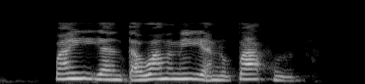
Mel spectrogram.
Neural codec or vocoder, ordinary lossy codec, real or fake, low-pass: codec, 16 kHz, 1 kbps, FreqCodec, larger model; MP3, 32 kbps; fake; 7.2 kHz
